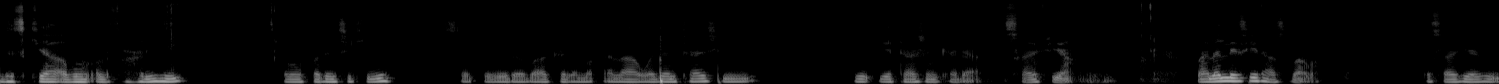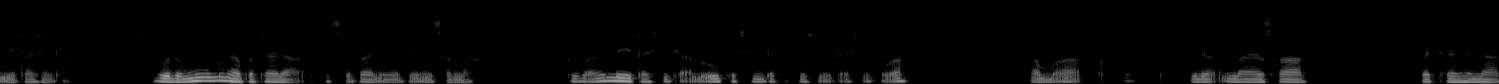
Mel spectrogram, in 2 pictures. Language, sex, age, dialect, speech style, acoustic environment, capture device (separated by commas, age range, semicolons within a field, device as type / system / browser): Hausa, male, 25-34, Nigeria - Kano, happy; excited; focused, silence; nature, mobile / Linux / Chrome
